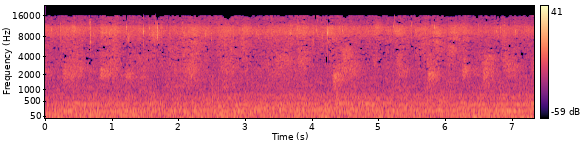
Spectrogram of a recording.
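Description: An egg omelette with sausage slices and scallions sizzling in a frying pan: a steady hiss with small crackles popping irregularly throughout.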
